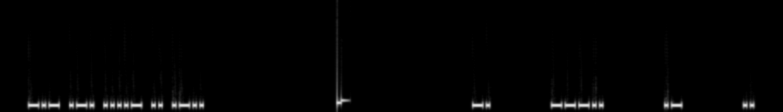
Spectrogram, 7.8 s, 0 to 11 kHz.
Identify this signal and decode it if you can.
Morse code, heard as a keyed tone, about 36 wpm, spaced as for 19 wpm, 700 Hz. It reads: KR4IL N8AI
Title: USA Call Signs - 5 Characters - 6x Character Spacing - 35wpm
